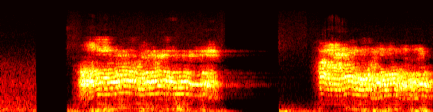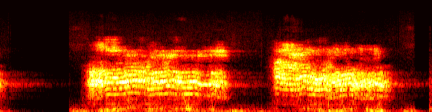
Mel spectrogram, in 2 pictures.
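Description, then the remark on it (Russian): A giraffe vocalizing during courtship: four long, loud, buzzy moaning calls of about three seconds each, evenly spaced with short silent gaps, with no talking. “я просто в какой-то вечер а, задумался о том, какой звук издают жирафы”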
